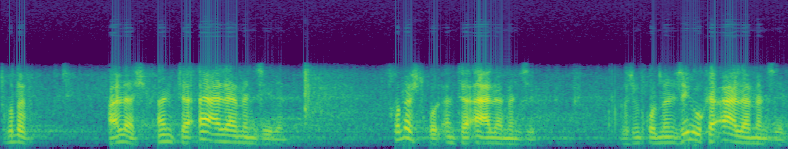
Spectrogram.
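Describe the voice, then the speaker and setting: Teacher on a tinny, echoey recording. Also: male voice, mid-range voice, expressive, slight background noise. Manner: explains then quizzes students, repeats examples slowly. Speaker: teacher of Arabic grammar. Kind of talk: classroom grammar lesson. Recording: phone-like sound in a reverberant hall.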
